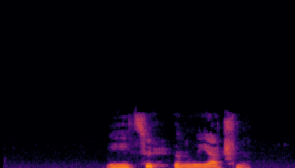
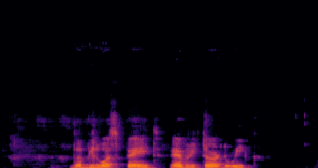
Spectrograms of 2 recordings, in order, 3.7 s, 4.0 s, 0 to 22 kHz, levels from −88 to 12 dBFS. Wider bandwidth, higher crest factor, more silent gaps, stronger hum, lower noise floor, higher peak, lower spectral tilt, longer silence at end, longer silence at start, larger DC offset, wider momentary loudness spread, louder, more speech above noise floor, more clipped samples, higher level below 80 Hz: about the same, 7.6 kHz vs 7.4 kHz; about the same, 18 dB vs 20 dB; neither; neither; second, -70 dBFS vs -80 dBFS; about the same, -8 dBFS vs -6 dBFS; second, -6 dB/octave vs -7.5 dB/octave; second, 0.6 s vs 0.9 s; first, 1.35 s vs 0.9 s; neither; first, 12 LU vs 7 LU; about the same, -25 LUFS vs -24 LUFS; second, 46 dB vs 57 dB; neither; about the same, -66 dBFS vs -68 dBFS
